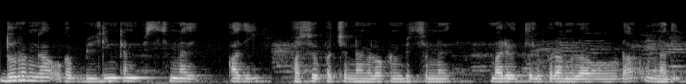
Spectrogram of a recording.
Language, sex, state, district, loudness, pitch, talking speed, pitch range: Telugu, male, Telangana, Hyderabad, -17 LUFS, 140 Hz, 120 wpm, 135-150 Hz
